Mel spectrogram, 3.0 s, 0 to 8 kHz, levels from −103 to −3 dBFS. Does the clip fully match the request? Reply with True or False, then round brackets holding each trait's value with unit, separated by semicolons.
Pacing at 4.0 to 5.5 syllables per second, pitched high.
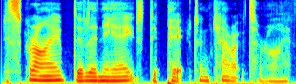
False (5.3 syllables/s; 135 Hz)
